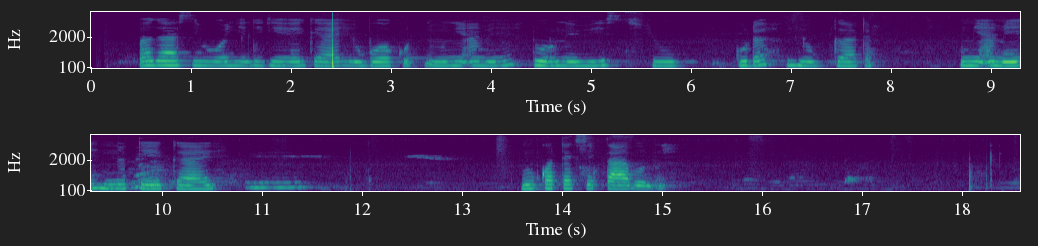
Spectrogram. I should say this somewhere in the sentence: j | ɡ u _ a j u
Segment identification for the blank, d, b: d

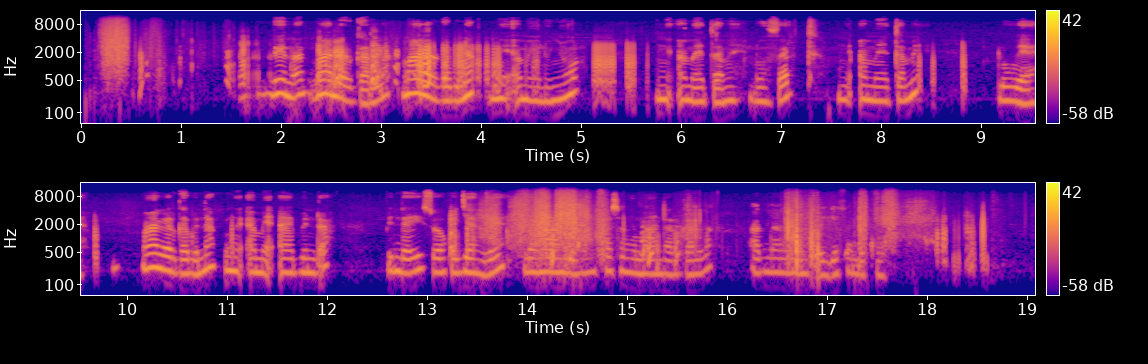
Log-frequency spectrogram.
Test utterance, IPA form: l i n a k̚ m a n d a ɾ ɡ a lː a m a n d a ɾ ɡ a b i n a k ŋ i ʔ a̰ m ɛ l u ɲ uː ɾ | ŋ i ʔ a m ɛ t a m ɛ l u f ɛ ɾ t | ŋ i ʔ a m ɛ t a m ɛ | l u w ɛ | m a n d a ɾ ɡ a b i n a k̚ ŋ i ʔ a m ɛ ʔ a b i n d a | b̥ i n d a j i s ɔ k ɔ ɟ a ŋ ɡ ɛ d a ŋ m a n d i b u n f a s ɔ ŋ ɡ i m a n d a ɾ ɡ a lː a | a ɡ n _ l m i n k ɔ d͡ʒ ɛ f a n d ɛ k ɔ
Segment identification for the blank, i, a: a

